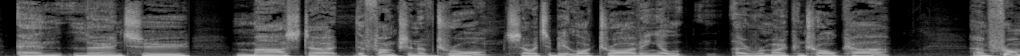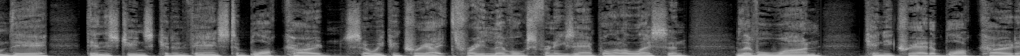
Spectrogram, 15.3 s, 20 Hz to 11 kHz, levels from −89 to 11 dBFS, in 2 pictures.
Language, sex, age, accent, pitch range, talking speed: English, male, 30-49, Australian, 125-145 Hz, 200 wpm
